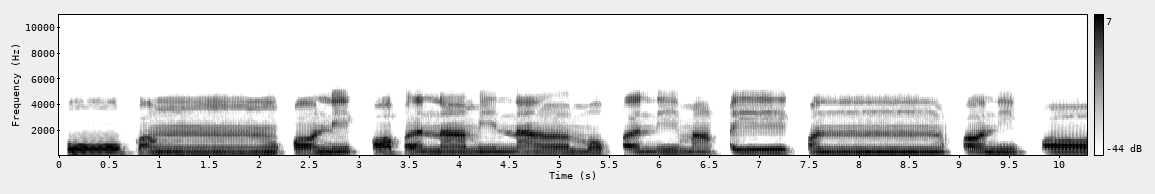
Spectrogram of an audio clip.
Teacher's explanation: kalau di sini ada tanwin ketemu dengan kof, mikirnya jangan di ke n tapi ke eng. NG. Ya, jadi cuman tambah di dengungnya ditebalkan.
